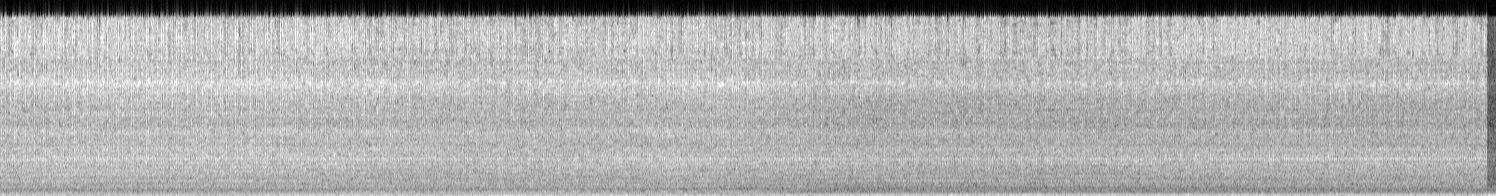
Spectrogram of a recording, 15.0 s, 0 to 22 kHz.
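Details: 2010 Ford Expedition 5.4L Triton V8 with hard cold starts after new spark plugs: steady idle with an added buzzing hum from the driver's side bank over the low rumble; source unidentified.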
